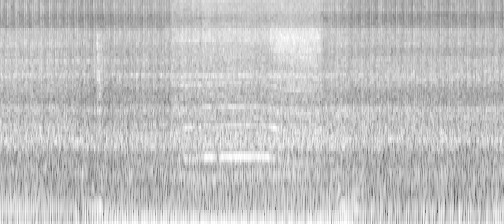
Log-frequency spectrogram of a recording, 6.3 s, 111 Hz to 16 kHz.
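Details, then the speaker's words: Owner's 1956 Ford 640 tractor, restarted after years unused and after a pinched oil-pressure line was fixed: steady low chug at idle with even firing and a small throttle rise, no misses or compression trouble; runs well but still rich and a little smoky, carburetor needs adjusting. "well there we go guys thing fired up and ran really good actually it's still running rich"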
